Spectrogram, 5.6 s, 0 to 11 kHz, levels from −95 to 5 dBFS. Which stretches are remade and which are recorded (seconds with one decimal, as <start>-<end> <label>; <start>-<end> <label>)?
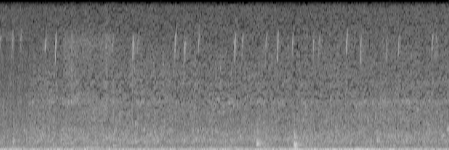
0.0-0.8 recorded; 0.8-1.4 remade; 1.4-5.6 recorded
